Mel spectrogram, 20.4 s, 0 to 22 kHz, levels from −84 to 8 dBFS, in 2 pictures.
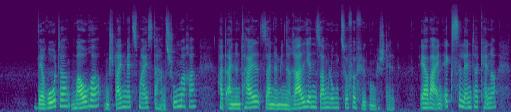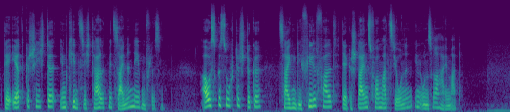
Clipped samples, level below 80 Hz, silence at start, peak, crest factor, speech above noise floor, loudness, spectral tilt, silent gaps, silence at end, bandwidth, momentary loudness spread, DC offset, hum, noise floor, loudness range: under 0.1%; -56 dBFS; 0.7 s; -2 dBFS; 20 dB; 38 dB; -23 LUFS; -5.5 dB/octave; none; 0.15 s; 17 kHz; 12 LU; under 0.1%; none; -60 dBFS; 4 LU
